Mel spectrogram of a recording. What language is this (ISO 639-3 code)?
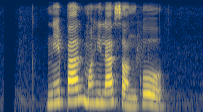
nep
